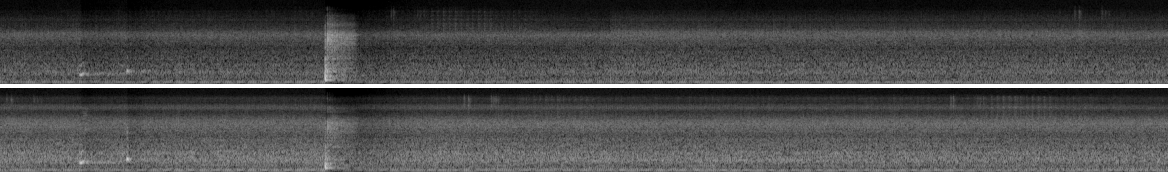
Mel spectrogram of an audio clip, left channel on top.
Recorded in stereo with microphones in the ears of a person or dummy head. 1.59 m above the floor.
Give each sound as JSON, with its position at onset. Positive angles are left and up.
{"t": 0.8, "sound": "laughter", "side_deg": -70, "distance_m": 2.5}
{"t": 3.2, "sound": "a snare drum", "side_deg": 25, "distance_m": 1.7}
